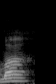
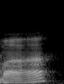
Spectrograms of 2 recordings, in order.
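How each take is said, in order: First: The syllable carries the neutral tone. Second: The syllable carries the third tone. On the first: It turns the sentence into a question. "ma in the end in neutral is a question" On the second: It means a horse. "Third tone is a horse"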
